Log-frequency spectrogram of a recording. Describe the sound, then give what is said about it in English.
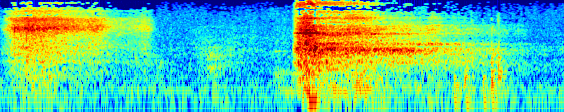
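A quiet deep breath, with a soft airy inhale, a short pause, then a fuller, slightly louder exhale that fades gradually, with no talk. “I'm ready to take a deep breath.”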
